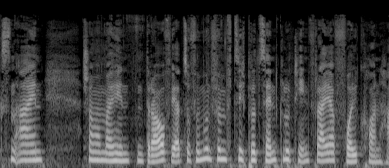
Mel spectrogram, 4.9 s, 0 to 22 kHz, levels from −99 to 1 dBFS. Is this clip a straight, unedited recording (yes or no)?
no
